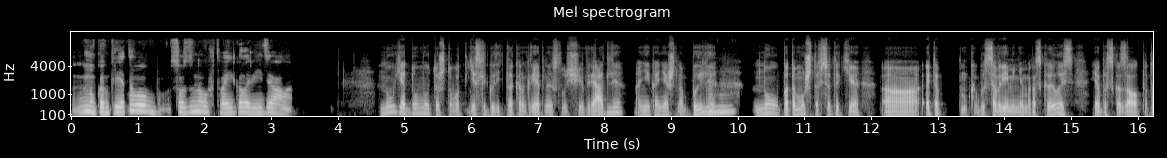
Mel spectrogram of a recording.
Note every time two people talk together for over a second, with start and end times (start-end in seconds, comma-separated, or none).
none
